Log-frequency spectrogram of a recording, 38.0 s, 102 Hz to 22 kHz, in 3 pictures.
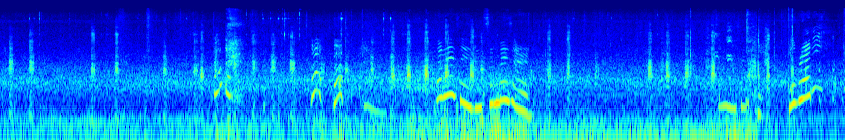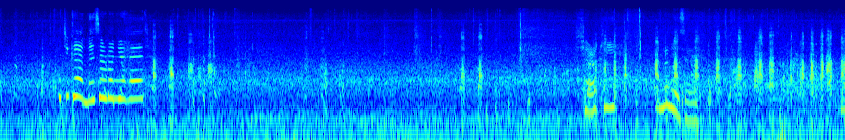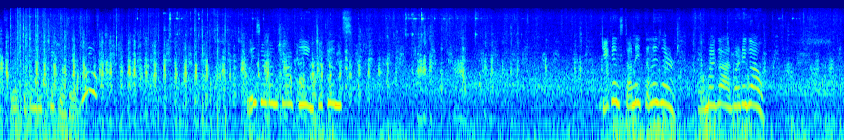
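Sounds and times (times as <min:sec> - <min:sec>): ducks calling: 0:00.0 - 0:18.2, 0:19.2 - 0:38.0
chickens calling: 0:00.0 - 0:38.0
chicks peeping: 0:19.6 - 0:38.0.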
